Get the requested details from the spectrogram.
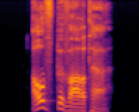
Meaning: inflection of aufbewahrt: 1. strong/mixed nominative masculine singular 2. strong genitive/dative feminine singular 3. strong genitive plural
- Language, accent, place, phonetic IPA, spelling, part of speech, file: German, Germany, Berlin, [ˈaʊ̯fbəˌvaːɐ̯tɐ], aufbewahrter, adjective, De-aufbewahrter.ogg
